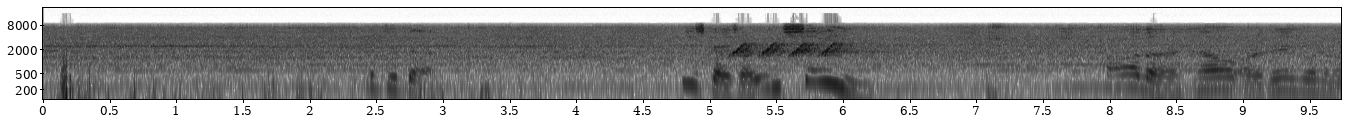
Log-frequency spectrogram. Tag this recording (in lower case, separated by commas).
reversing beeps, speech, vehicle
